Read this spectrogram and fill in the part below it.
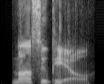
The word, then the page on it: marsupial: British English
